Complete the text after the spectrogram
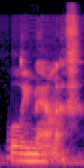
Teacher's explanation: on the mam syllable that has the ah vowel and then this letter o is unstressed and so it says vowel schwa the uh sound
